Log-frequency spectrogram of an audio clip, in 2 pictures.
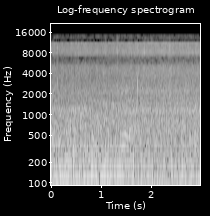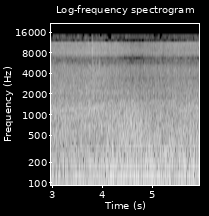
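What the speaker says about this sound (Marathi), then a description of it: "आता ना बोट आपली बंदरामध्ये चालली आहे." A fishing boat heads back to harbour after prawn fishing off the Shrivardhan coast in Konkan, with a loud, steady engine drone blended with heavy wind rush across the microphone.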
